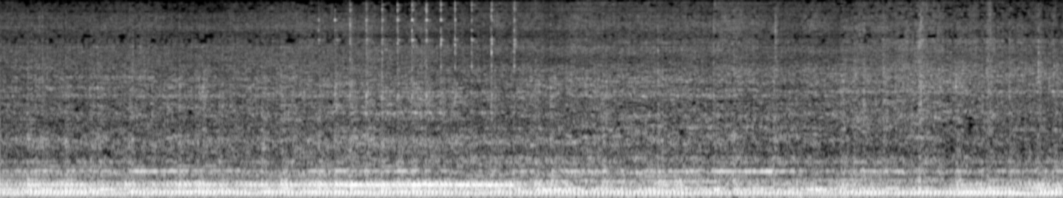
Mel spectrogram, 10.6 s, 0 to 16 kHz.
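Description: Loncin 15 hp gasoline engine of a remote-control tracked mower running steadily as the mower cuts through tall dry grass.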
